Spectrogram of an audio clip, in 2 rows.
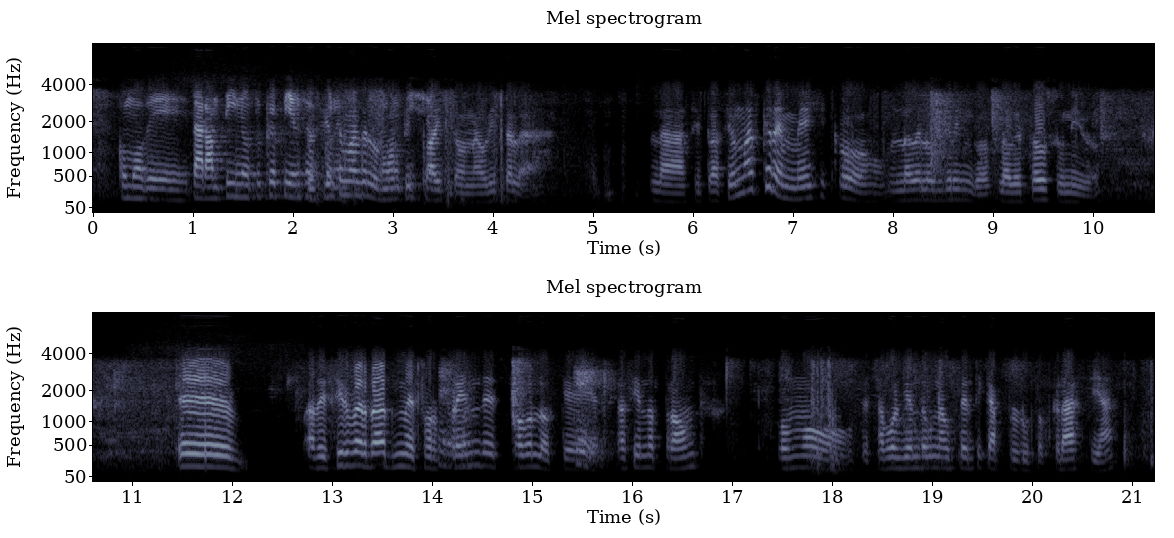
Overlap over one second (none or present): present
